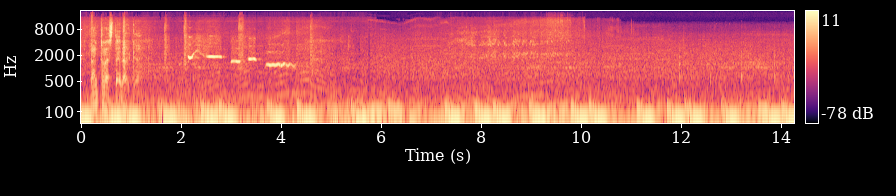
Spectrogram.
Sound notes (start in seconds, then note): 1.2 whistles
